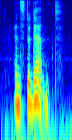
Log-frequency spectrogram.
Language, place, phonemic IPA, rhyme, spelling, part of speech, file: Swedish, Gotland, /stɵˈdɛnt/, -ɛnt, student, noun, Sv-student.ogg
- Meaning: 1. a student (at a college or university – compare elev) 2. a student (at a college or university – compare elev): an undergraduate 3. a person with a gymnasium (upper secondary school) diploma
